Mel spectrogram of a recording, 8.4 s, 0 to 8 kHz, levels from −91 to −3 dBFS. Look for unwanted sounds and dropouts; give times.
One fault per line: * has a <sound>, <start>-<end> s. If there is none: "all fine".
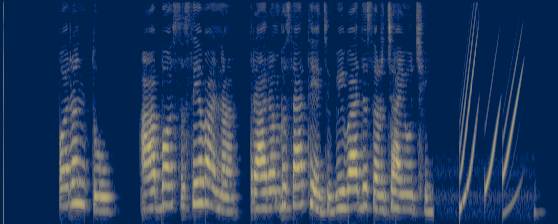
* has a chirp, 6.9-7.9 s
